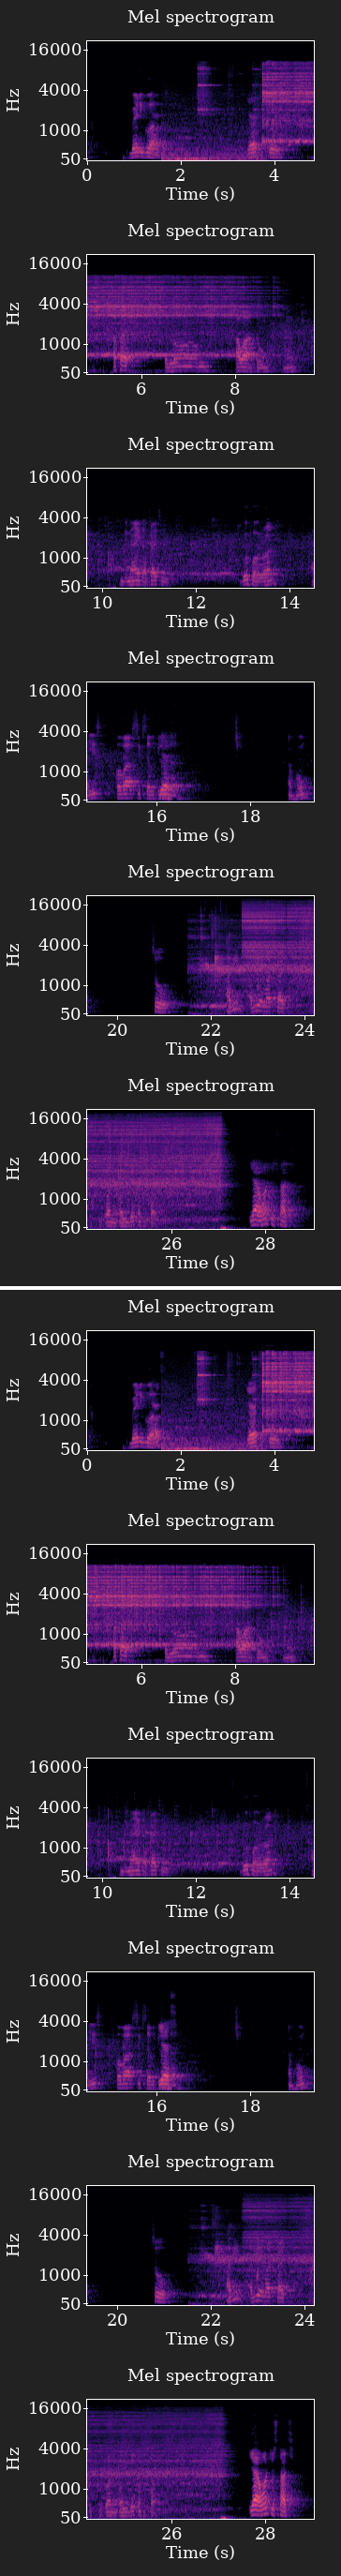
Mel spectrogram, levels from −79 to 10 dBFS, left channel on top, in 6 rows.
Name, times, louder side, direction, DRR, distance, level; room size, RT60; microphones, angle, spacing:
voice 1, 0.9-1.6 3.9-4.3 5.4-5.8 6.5-7.4 8.0-8.7 9.0-9.3 10.4-11.4 12.9-13.7 14.5-14.8 15.1-16.4 17.7-17.8 18.8-19.2 20.7-21.1 22.3-23.6 24.6-25.7, left 1 dB, 5° left, 7 dB, 0.5 m, -38 dB
sound 1, 1.6-9.0, right 4 dB, 25° right, 0.7 m, -31 dB
Cheering / Applause / Crowd, 8.4-17.1, right 2 dB, 50° right, 1.7 m, -50 dB
Water tap faucet / Sink (filling or washing) / Trickle dribble, 21.5-27.1, left 6 dB, 80° left, 1.0 m, -35 dB
voice 2, 24.1-24.6 27.7-28.5, right 4 dB, 70° right, 12 dB, 0.6 m, -31 dB
7.4 x 6.8 x 6.3 m, 1.1 s
head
